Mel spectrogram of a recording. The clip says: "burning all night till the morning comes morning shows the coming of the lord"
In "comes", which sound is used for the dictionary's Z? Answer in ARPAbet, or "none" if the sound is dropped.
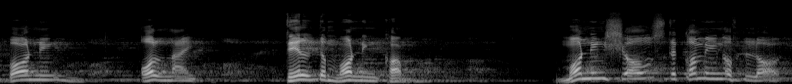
none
